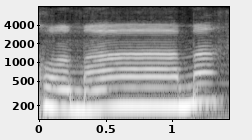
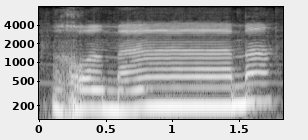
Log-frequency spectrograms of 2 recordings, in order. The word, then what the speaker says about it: غمام: غمام، غمام۔ سمجھانے کا یہ مقصد ہے کہ زبر کو آپ لمبا کریں گے تو یہ الف مدہ بن جائے گا، اس لیے زبر کو کسی بھی صورت میں لمبا نہیں کرنا، اس کو اتنی ہی مقدار کے ساتھ پڑھنا ہے جتنا اس کا حق ہے۔ تو ہم نے اس کو کیا پڑھا؟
